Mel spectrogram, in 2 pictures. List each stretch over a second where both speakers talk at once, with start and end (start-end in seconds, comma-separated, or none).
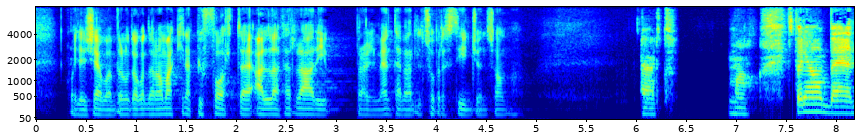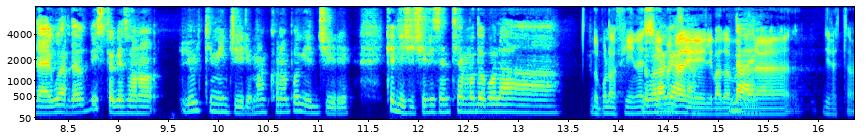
14.2-15.4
